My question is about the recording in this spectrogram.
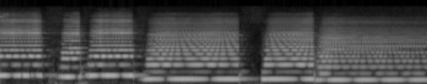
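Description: Accordion playing a slow melody of long held notes, stepping down in pitch, with a brief break between two notes about two and a half seconds in.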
